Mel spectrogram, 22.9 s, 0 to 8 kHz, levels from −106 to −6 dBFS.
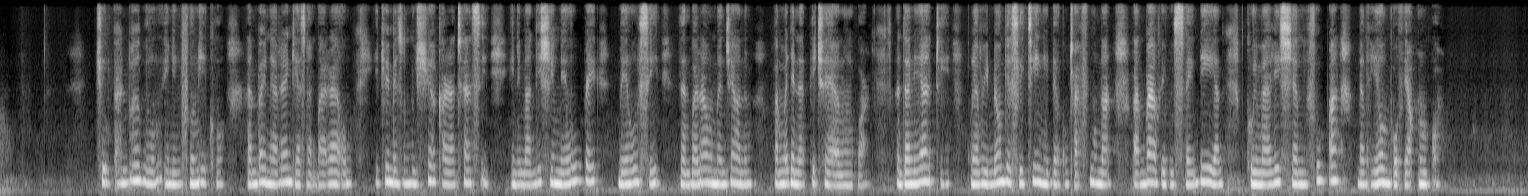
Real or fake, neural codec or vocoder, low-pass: fake; codec, 16 kHz, 1 kbps, FunCodec, trained on LibriTTS, 50 frames a second; 7.2 kHz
